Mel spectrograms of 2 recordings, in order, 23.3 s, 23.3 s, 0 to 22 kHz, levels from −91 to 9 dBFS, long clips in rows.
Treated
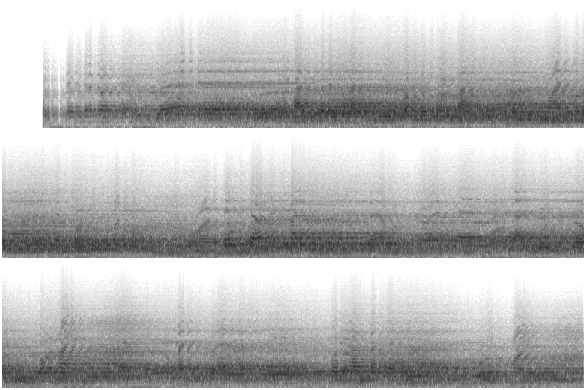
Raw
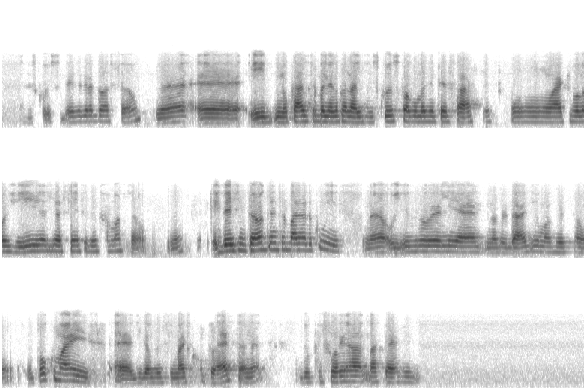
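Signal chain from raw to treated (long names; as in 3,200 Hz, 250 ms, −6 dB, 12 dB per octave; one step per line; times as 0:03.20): running median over 25 samples
gate on every frequency bin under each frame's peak −30 dB strong
parametric band 150 Hz −13.5 dB 1.3 octaves
in parallel at +2 dB: downward compressor, threshold −39 dBFS, peak gain reduction 19.5 dB
on the sum: slack as between gear wheels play −32 dBFS
delay with pitch and tempo change per echo 591 ms, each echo −5 semitones, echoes 3
on a send: repeating echo 112 ms, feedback 60%, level −6 dB
on the sum: slow-attack reverb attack 800 ms, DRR 0.5 dB
level +5 dB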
